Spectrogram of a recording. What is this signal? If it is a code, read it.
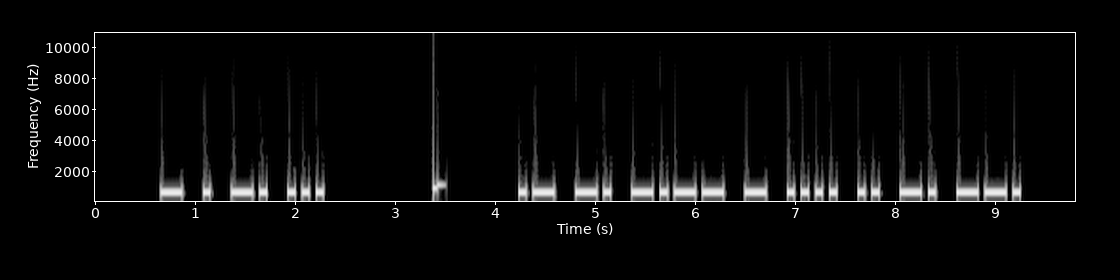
Morse code, heard as a keyed tone, about 17 wpm, 700 Hz. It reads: TENS ANYTHING
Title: Sets of 4 Words - New Word Drill - 17wpm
